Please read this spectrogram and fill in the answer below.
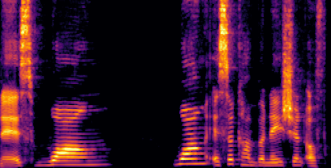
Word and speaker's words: uang: as possible say wang be careful not to pronounce the g sound too much it's barely pronounced say wang now mimik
